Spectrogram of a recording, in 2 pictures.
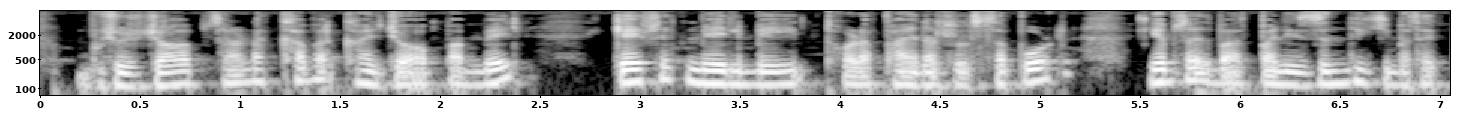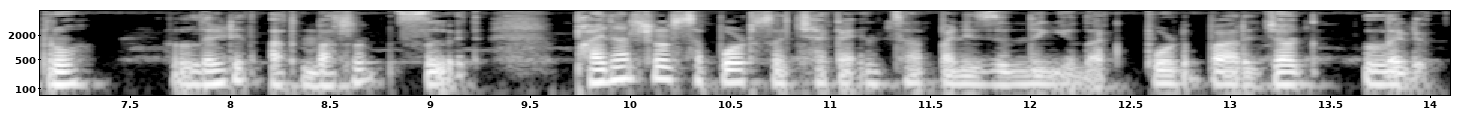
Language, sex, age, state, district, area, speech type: Kashmiri, male, 30-45, Jammu and Kashmir, Baramulla, rural, spontaneous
